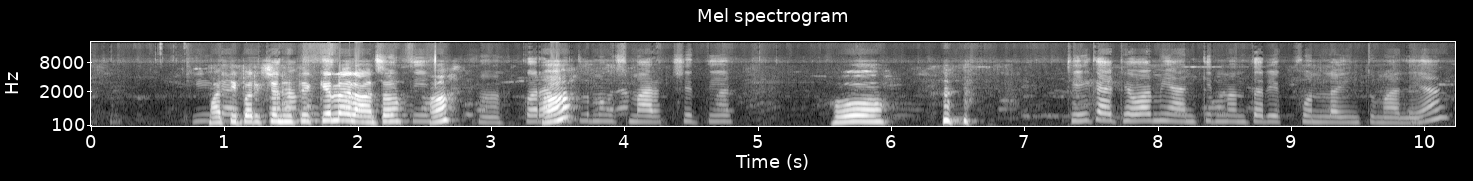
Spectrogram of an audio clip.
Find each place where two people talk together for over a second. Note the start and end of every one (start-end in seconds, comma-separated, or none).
0.9-2.2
